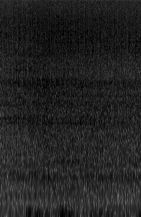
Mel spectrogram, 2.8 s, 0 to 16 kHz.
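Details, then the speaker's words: 2004 Audi A4 B6, sitting three years, jump-started on a very dead battery: low, lumpy idle with uneven shake and occasional heavier thumps, running rough; owner suspects old gas in the tank. "give it doesn't sound good but it's running [Music] I don't know how old the gas is that's in that tank so that's uh not helping this at all but it is alive"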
